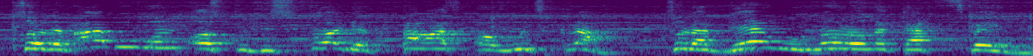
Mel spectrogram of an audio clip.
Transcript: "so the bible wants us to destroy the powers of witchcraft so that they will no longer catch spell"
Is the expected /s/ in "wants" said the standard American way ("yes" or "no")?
no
